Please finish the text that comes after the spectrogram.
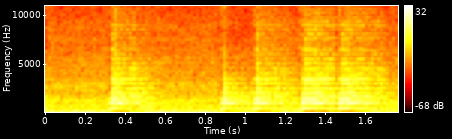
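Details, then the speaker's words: Newly installed dual horn sounded at home: three or four sharp, bright blasts, each a steady strong tone over faint engine hum; horn works properly. "hindi ko pala naparinig sa inyo yung tunog ng busina na kinabit natin."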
